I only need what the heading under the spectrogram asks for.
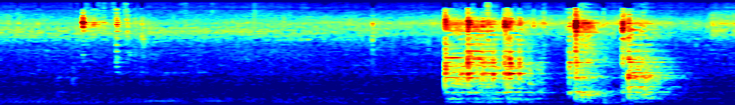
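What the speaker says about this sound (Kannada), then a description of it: "ಇವಾಗ ಒಗ್ಗರಣೆ ಸಾಮಾನು ಹಾಕ್ತೀನಿ" Tempering spices hit hot oil in a pan beside frying peanuts, bursting into loud sizzling and crackling after a few quiet clinks of utensils, then hissing in two strong waves up close.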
